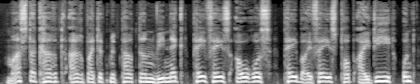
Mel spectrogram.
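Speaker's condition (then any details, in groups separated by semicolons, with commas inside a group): No condition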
